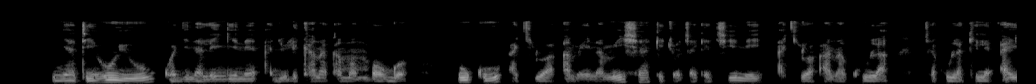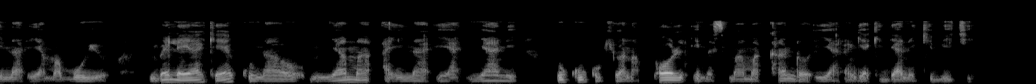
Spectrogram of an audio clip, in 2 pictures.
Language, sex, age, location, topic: Swahili, male, 25-35, Mombasa, agriculture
